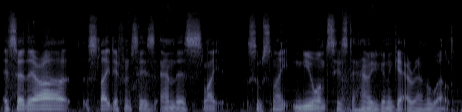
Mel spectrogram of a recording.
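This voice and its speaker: A man explaining a video game in a relaxed, rambling co-host chat, full of fillers and restarts. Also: sits low, normal speed. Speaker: games journalist co-host. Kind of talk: casual gaming discussion.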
